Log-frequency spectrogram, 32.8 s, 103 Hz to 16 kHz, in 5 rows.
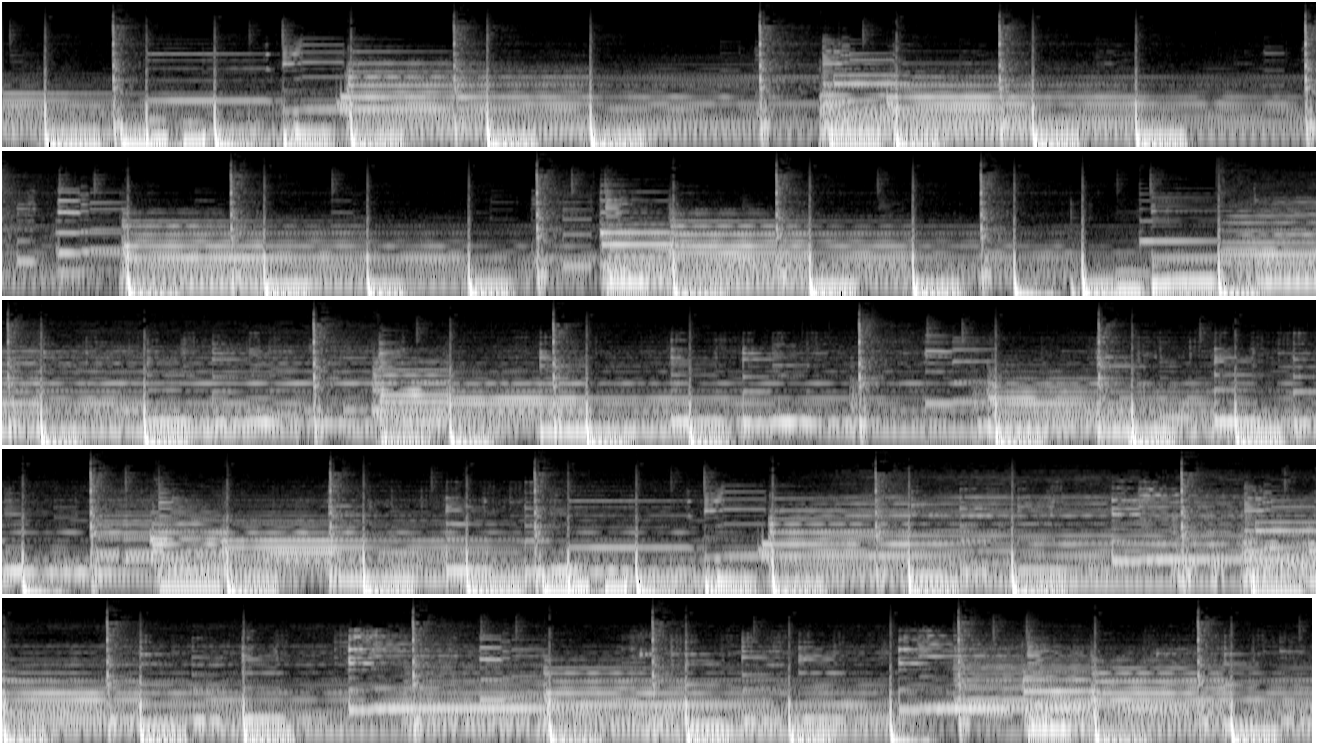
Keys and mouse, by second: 0.3 alt+click, 21.6-25.7 drag, 25.7 right click, 27.4 click.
